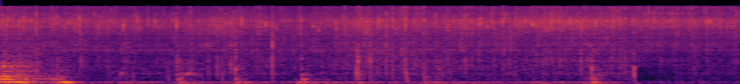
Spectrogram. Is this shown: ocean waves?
no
